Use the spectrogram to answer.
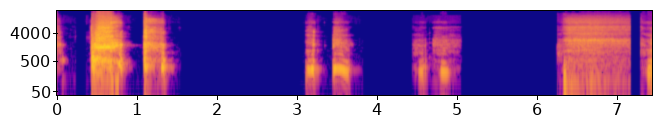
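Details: Woman, former smoker, with suspected vaping-related lung injury (EVALI), permanent congested cough, wheezing and stuffy nose, who thinks she caught a cold: loud, forceful throat clearing, then softer short clearing sounds and a snort.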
